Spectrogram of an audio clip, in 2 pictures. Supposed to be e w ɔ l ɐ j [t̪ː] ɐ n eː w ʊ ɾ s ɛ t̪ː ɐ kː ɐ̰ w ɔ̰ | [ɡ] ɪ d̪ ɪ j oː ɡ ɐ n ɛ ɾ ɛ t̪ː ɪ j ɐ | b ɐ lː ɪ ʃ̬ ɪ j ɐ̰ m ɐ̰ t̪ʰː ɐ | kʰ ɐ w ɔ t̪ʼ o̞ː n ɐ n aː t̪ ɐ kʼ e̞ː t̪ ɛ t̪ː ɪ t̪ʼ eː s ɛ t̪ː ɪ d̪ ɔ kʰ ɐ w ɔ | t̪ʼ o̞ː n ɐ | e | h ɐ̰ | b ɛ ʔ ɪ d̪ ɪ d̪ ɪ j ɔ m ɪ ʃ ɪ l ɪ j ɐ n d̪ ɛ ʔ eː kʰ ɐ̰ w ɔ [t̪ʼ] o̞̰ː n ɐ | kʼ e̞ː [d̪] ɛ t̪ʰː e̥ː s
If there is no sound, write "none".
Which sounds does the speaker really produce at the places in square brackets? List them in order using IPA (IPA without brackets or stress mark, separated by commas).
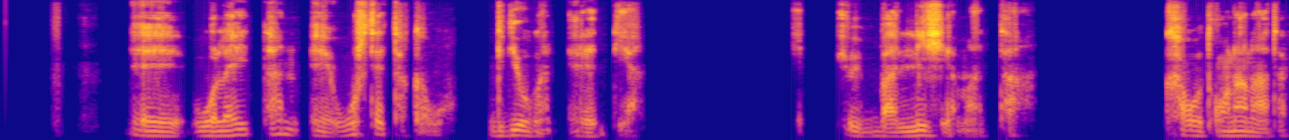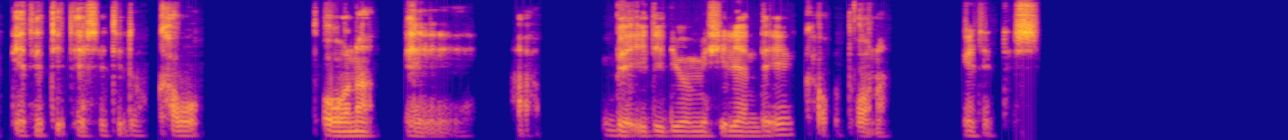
t̪ː, ɡ, t̪ʼ, t̪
